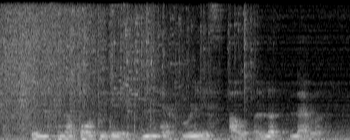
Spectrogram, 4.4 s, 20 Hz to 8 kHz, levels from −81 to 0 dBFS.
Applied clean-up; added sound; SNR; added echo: none; Shatter; 12 dB; reverberation time 0.2 s.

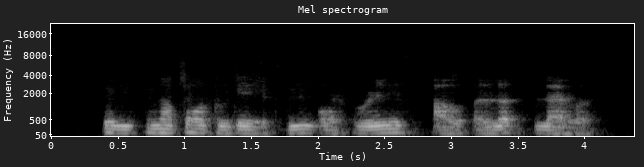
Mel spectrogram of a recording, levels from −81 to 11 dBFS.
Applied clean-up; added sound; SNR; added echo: neural mask model DeepFilterNet 3.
